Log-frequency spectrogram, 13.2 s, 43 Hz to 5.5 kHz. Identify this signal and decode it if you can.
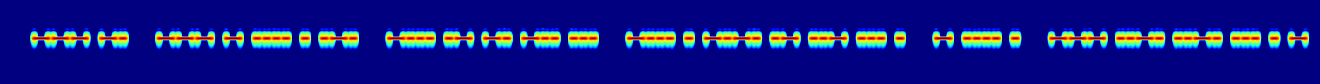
Morse code, heard as a keyed tone, about 25 wpm, 600 Hz. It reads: ON OTHER BANDS BECAUSE THE OFFSET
